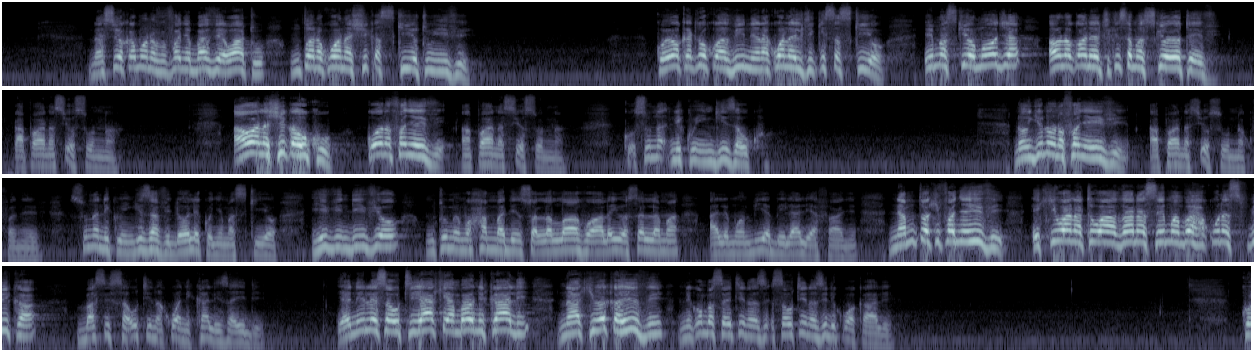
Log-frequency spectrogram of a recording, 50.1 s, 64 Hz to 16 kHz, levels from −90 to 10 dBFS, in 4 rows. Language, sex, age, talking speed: Swahili, male, 30-49, 125 wpm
